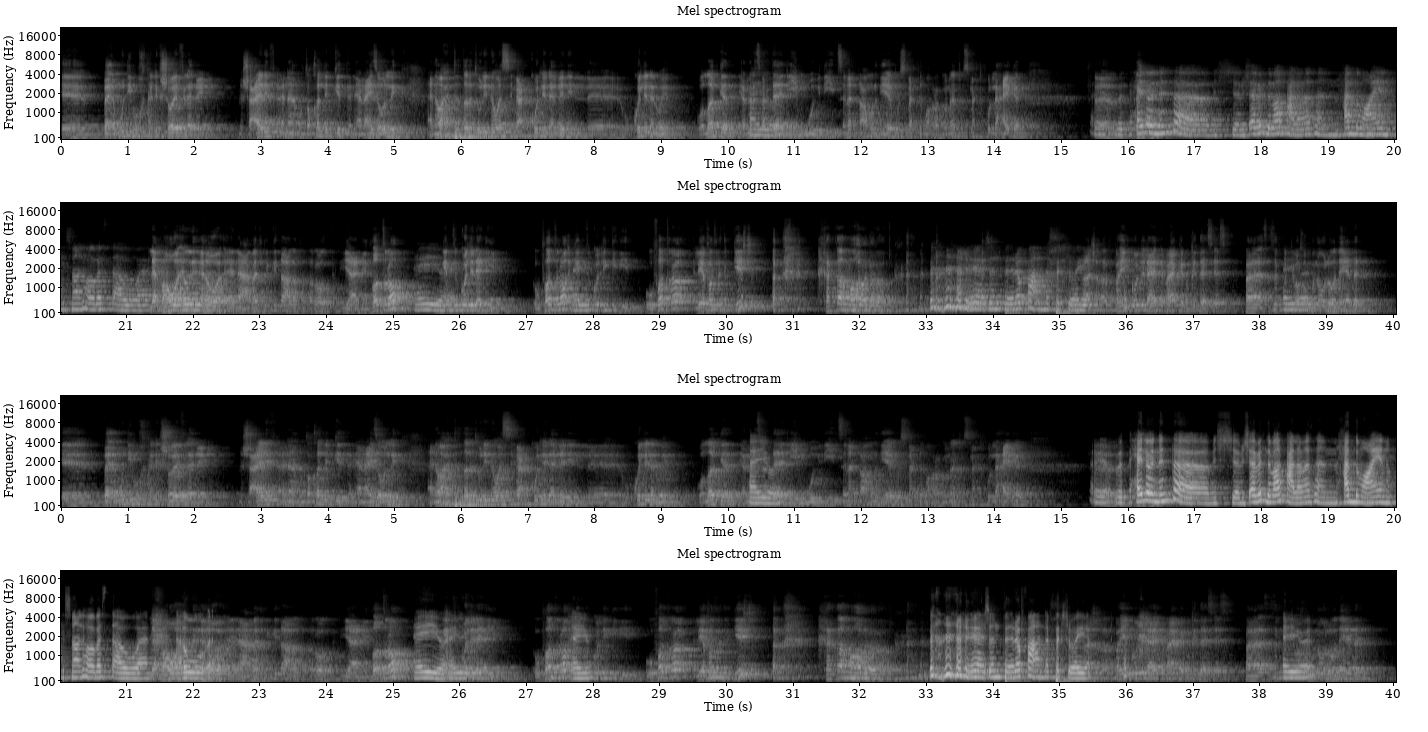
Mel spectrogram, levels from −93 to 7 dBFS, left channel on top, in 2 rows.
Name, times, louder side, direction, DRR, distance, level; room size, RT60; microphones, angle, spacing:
voice 1, 0.0-2.3 2.7-9.2 9.5-14.9 15.5-16.2 21.3-25.1 25.7-26.6 27.1-30.4 30.8-32.7 35.3-37.5 37.8-39.5, left 1 dB, 35° left, 2 dB, 0.9 m, -41 dB
voice 2, 10.3-10.8 15.5-21.3 21.8-22.3 25.3-26.1 27.7-28.0 29.7-30.0 33.0-35.5 36.2-36.3 38.3-38.8, right 7 dB, 85° right, 13 dB, 0.3 m, -31 dB
7.8 x 4.2 x 4.1 m, 1.3 s
head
